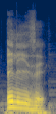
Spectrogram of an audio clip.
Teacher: tenemos a la vocal E cerrada en la primera sílaba, I en la segunda, y de nuevo la vocal cerrada E en la última sílaba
